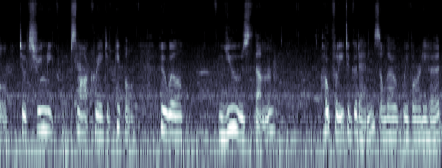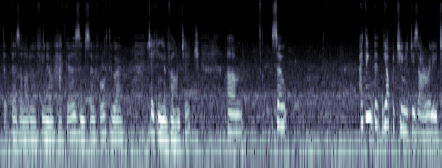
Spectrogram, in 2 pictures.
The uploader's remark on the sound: From the CHI2023 Human Computer Interaction conference in Hamburg, I chat in-person with five attendees. In the first of two episodes from the CHI2023 Human Computer Interaction conference in Hamburg, I chat in-person with five attendees.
